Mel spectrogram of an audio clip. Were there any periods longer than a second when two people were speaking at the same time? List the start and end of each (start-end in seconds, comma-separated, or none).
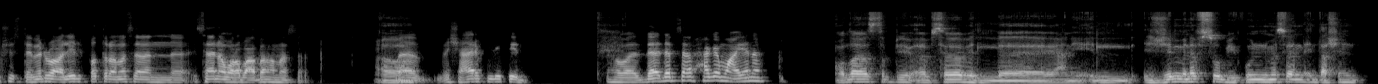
none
